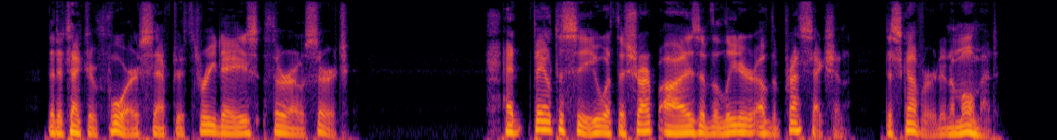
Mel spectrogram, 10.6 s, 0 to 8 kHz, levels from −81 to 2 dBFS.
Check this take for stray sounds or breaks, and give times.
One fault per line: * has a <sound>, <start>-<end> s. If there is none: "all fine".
all fine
